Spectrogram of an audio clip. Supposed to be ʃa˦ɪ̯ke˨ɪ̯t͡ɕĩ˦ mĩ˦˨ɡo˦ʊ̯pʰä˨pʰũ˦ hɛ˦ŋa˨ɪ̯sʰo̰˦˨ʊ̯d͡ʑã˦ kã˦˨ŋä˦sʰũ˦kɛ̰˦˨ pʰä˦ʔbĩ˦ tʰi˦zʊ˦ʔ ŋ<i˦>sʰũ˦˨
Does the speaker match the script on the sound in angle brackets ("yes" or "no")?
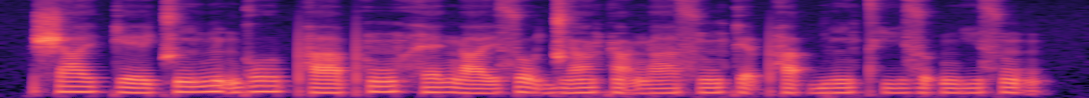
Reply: yes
